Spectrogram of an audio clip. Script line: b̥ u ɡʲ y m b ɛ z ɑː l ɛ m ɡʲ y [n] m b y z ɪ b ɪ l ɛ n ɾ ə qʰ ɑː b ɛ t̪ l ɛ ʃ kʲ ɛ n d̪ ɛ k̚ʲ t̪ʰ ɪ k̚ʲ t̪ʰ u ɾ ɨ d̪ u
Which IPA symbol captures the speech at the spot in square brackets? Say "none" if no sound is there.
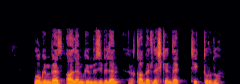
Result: none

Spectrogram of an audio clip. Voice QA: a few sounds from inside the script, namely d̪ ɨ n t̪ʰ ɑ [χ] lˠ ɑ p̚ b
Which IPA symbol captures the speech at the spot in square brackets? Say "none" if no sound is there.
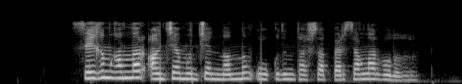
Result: ʃ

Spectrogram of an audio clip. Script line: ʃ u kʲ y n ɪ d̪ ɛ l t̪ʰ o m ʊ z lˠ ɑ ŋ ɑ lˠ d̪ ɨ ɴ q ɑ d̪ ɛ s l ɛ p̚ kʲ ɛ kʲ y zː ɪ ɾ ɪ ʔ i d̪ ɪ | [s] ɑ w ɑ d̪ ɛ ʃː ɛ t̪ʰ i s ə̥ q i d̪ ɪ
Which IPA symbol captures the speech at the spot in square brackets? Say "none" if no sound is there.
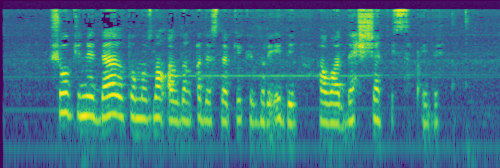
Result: h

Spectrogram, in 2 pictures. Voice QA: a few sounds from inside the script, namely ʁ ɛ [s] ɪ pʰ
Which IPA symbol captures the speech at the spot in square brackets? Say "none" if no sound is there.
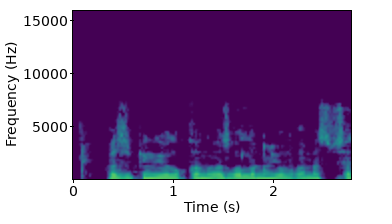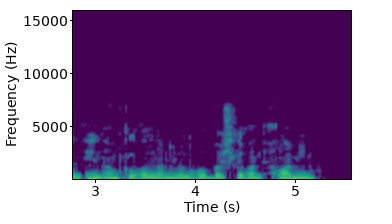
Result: z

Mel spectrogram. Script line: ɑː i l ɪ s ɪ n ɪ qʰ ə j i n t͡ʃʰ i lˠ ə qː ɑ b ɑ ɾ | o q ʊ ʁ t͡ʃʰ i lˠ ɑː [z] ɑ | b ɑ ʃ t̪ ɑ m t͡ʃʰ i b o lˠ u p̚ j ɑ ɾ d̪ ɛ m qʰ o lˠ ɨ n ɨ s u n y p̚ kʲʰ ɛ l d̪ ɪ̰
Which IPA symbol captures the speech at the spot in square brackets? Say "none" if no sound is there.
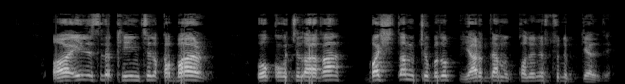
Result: ʁ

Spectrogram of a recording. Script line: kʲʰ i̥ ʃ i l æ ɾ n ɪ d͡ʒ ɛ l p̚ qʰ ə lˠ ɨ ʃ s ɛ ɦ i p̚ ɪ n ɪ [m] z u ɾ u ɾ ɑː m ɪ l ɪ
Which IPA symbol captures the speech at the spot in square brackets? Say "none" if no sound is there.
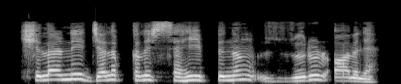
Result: ŋ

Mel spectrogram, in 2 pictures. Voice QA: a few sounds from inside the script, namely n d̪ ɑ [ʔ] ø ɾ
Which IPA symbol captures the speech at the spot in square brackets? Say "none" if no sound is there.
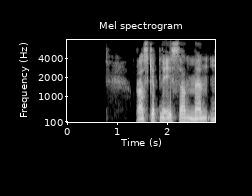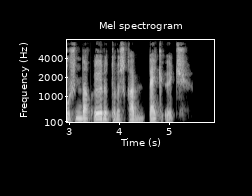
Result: q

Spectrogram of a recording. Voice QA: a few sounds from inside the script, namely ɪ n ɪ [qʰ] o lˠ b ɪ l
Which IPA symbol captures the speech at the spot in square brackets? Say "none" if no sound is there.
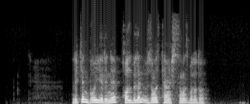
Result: qʰ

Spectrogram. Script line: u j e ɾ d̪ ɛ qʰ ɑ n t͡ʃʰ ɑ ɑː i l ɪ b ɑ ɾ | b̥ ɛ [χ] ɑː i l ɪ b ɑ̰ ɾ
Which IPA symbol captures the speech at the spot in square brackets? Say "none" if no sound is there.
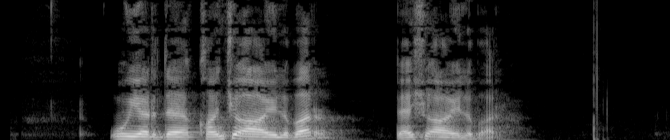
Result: ʃ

